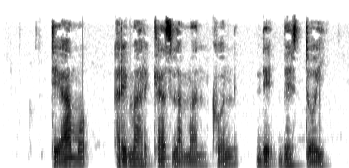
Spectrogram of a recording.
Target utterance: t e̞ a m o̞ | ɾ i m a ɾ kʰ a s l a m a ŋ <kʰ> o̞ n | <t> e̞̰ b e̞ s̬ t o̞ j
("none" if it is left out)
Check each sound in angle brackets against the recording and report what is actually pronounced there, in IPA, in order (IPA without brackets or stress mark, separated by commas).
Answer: kʰ, d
